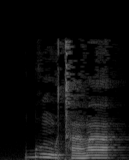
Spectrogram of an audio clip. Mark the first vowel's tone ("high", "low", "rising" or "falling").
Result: high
